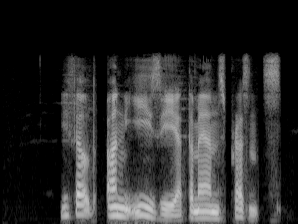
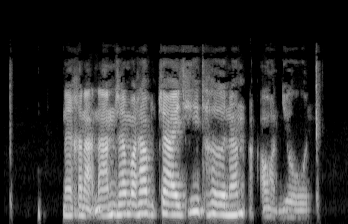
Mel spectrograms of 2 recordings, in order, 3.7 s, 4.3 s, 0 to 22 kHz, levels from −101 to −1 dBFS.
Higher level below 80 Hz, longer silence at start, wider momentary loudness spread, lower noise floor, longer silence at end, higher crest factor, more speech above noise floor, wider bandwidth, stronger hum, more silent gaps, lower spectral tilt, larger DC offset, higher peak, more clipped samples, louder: about the same, -66 dBFS vs -68 dBFS; first, 0.75 s vs 0.1 s; second, 11 LU vs 14 LU; first, -80 dBFS vs -45 dBFS; about the same, 0.25 s vs 0.35 s; about the same, 22 dB vs 18 dB; first, 53 dB vs 25 dB; first, 8.4 kHz vs 7.6 kHz; neither; neither; about the same, -5 dB/octave vs -6 dB/octave; neither; second, -8 dBFS vs -2 dBFS; neither; second, -28 LUFS vs -20 LUFS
